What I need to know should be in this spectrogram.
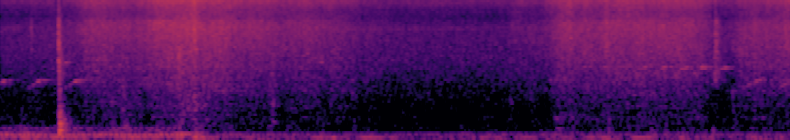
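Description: A man murmurs a prayer quietly, close by.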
